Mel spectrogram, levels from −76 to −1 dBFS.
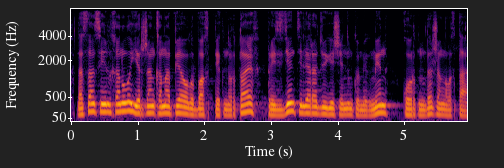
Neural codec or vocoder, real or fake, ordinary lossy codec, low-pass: none; real; none; none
